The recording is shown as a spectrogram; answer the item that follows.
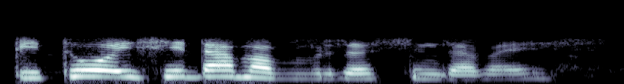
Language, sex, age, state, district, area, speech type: Bodo, female, 30-45, Assam, Kokrajhar, rural, conversation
